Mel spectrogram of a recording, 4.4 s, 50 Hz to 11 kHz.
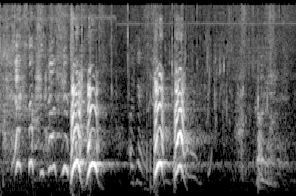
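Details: Hungarian Vizslas Sophie and Sara at play beside the Delaware River, Pocono Mountains, Pennsylvania, April 2008: a burst of short rising-falling yelping barks in pairs, then softer whimpers fading out, a voice faint beneath.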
